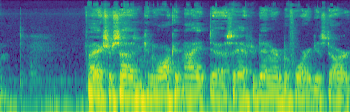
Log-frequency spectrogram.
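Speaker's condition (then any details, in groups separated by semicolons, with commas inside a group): Parkinson's disease; ongoing voice problems, thick saliva, frequent swallowing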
